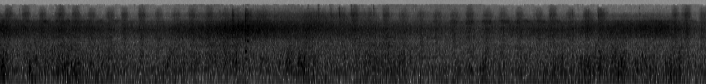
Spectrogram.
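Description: Footsteps patter on sand.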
